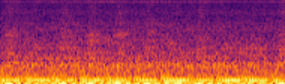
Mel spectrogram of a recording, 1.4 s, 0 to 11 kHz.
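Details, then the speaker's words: 1969 Chevy truck carburetted V8 after carburetor priming, first start: deep, steady, even idle on its own with no misses or hunting, running far better than before, before warm-up and carb tuning. "oh yeah and it's idling on its own oh I can't believe this this is that is going to be absolutely awesome if I can get this thing to run for a that already sounds like it's running better 10 times better than it was"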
